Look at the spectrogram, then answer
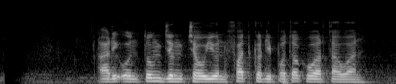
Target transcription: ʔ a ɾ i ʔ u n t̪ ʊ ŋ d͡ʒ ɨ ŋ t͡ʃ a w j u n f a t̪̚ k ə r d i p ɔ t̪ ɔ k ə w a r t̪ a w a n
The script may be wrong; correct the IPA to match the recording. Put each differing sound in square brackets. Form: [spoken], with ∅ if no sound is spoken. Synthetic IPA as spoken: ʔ a ɾ i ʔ u n t̪ ʊ ŋ d͡ʒ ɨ ŋ t͡ʃ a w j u n f a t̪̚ k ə r d i p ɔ t̪ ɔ k ə w a r t̪ a w a n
